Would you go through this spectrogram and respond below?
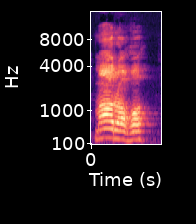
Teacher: وقف کی صورت میں دو پیش کی تنوین گر جائے گی اور غاد ساکن ہو جائے گی اور غاد کی ہلکی سی آواز آئے گی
